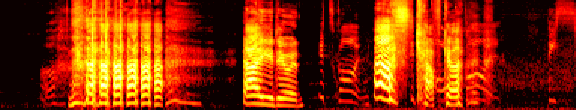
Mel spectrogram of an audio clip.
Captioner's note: laughs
